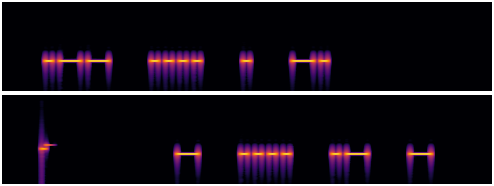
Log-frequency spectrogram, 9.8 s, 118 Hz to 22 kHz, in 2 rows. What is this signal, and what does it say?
Morse code, heard as a keyed tone, about 17 wpm, spaced as for 12 wpm, 700 Hz. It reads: WHEN THAT
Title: 2x Character Spacing - Top 300 Words - 17wpm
